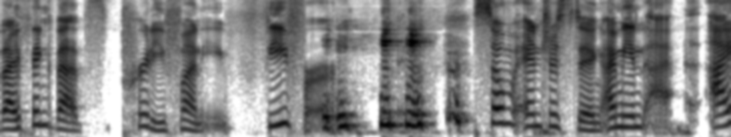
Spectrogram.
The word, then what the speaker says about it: Phifer: have her on and her name is did i say it right first it wasn't that but i think that's pretty funny fifa so interesting i mean i hear people will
